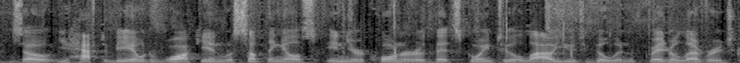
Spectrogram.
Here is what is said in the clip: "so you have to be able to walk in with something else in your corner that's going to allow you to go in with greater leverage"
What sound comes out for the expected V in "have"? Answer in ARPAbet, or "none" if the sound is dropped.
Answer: F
